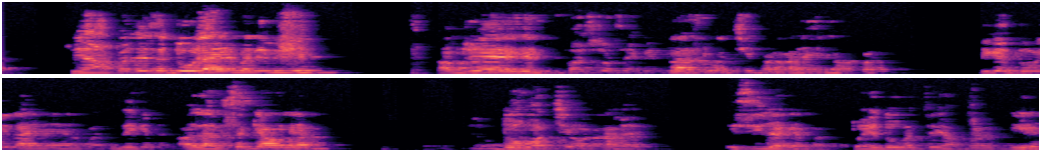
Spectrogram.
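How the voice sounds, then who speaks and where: High-voiced male teacher in a roomy space. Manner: asks the class questions and answers them himself; casual, uses everyday classroom examples. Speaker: biology teacher. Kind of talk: classroom lecture. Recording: roomy, distant and dull-toned.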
